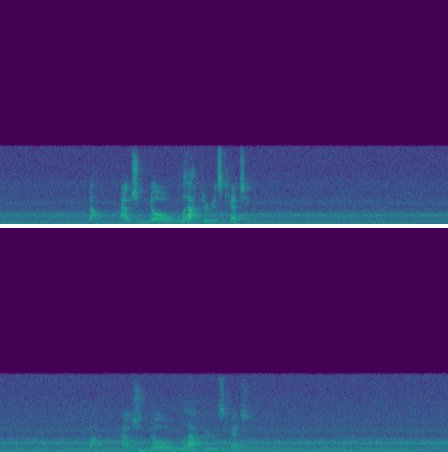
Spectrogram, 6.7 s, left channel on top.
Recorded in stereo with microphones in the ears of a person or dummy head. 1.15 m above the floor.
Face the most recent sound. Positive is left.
turn(degrees=55)  # may be behind; listen again after turning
